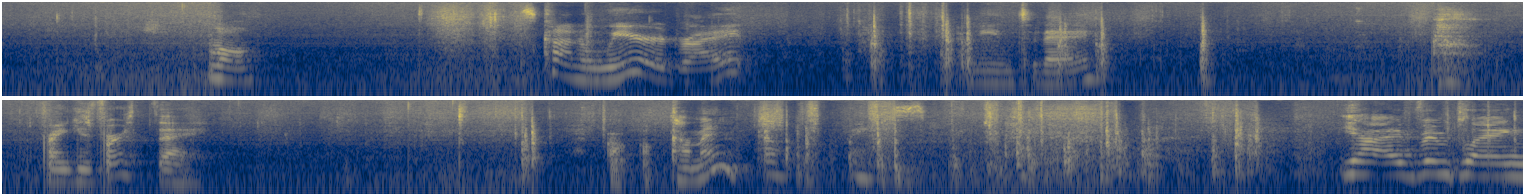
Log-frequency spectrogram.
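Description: A young woman speaks with a smile, close by.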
